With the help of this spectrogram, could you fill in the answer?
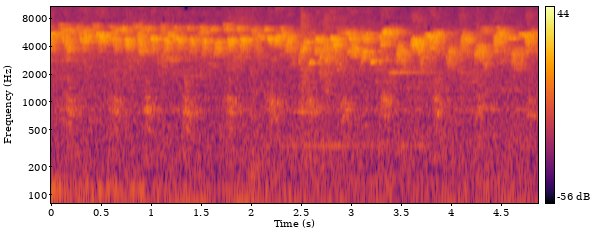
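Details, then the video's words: Kept skylark, two years old, recorded 18 April 2023, singing a fast, high, jumbled twittering warble with quick chirps and a brief whistled note, over a low background hum. "Chim Sơn Ca 2 Tuổi"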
